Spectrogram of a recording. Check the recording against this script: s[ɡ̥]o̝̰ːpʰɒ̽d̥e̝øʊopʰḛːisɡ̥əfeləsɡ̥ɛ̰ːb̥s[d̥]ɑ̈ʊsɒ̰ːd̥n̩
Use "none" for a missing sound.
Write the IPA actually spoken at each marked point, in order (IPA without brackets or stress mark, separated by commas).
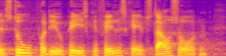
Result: d̥, d̥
